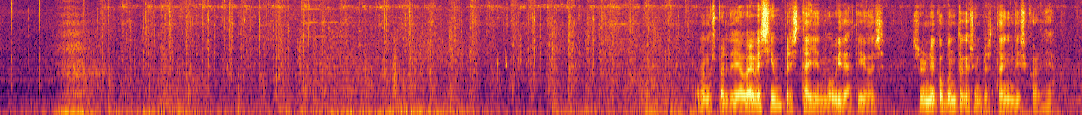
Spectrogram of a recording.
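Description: Armoured footsteps run over stone.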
